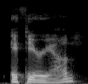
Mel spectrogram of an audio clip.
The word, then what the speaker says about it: Aetherion: I keep saying that wrong. I think I had like a revelation that I said it right one day, and I was like, oh my god, I've been saying this wrong the whole time, and then I just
